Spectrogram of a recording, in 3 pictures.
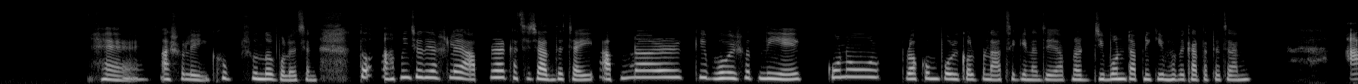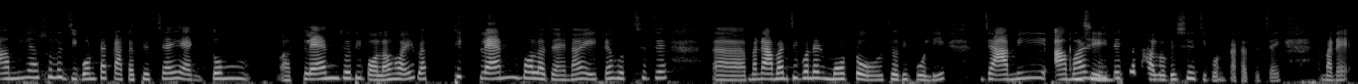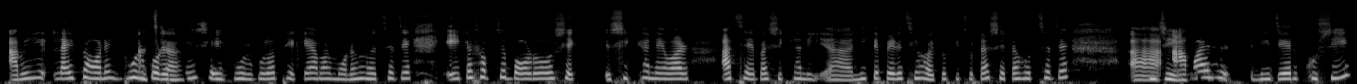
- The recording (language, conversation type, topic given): Bengali, unstructured, আপনি ভবিষ্যতে কী ধরনের জীবনযাপন করতে চান?
- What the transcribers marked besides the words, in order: static; distorted speech; tapping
